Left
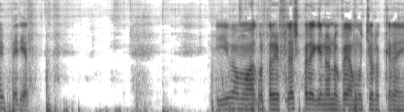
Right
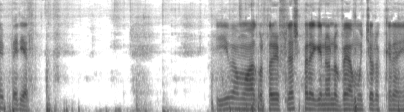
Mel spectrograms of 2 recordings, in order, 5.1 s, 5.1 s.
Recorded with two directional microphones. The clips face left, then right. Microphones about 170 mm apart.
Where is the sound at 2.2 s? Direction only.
5° right (ahead or behind).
